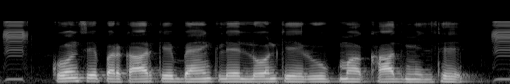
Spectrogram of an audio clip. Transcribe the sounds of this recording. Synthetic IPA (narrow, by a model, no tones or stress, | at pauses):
kɔːnsepɾəkaːɾkebɛ̃ːŋkleloːnkeɾuːpmãkʰaːd̪mɪlt̪ʰeː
